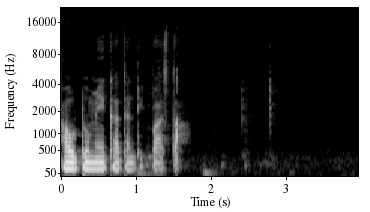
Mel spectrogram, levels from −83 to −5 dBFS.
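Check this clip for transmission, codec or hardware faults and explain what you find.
There's one fault here, a spot of damaged data in the compressed stream, from about 1.50 to 1.55 s. For roughly 50 ms, some of the coded bytes in the speech are wrong, so the decoder either misreads those frames or throws them out, loses its sync and has to hunt for the next valid frame header before it can pick up again. What you hear is a short, harsh chirp or blip cutting briefly into the speech.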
